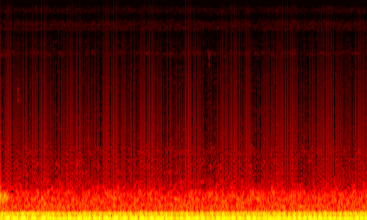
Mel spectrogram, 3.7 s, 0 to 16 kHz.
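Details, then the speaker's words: Toyota RAV4 idling parked with AC off and windows closed: low dull drumming about three pulses a second resonates through the cabin, engine vibration differs from normal; cause unknown, persists after restart. "这有个东西在咚咚咚咚咚咚咚咚咚咚咚咚咚咚咚咚咚咚那种感觉在响，好奇怪啊！"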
